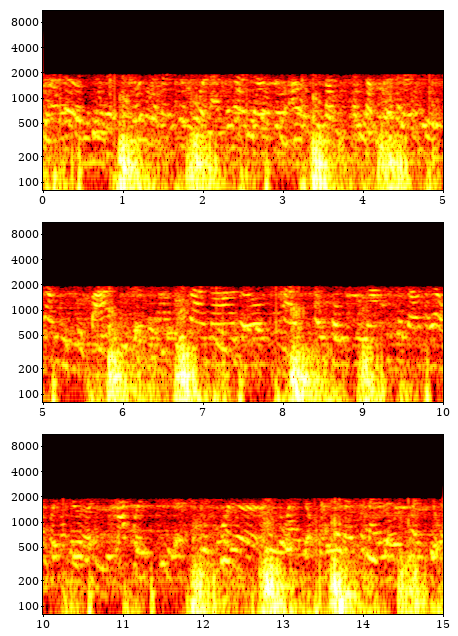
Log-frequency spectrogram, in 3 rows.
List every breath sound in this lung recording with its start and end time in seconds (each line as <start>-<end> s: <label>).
0.80-1.57 s: inhalation
1.57-2.72 s: exhalation
3.28-3.94 s: inhalation
3.95-4.98 s: exhalation
5.59-6.62 s: inhalation
6.62-7.65 s: exhalation
7.96-8.89 s: inhalation
8.88-9.93 s: exhalation
11.70-12.56 s: inhalation
12.55-13.53 s: exhalation
13.52-14.45 s: inhalation
14.45-15.00 s: exhalation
